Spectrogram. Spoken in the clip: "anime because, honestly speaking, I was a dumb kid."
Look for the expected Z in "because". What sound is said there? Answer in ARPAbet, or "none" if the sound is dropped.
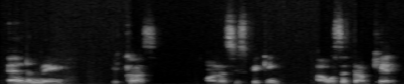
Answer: S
